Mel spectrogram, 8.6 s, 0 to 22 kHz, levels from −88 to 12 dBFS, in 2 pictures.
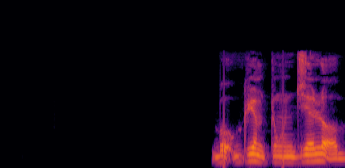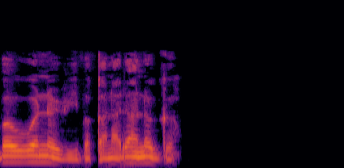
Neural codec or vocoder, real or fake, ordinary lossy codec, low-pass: none; real; AAC, 48 kbps; 7.2 kHz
